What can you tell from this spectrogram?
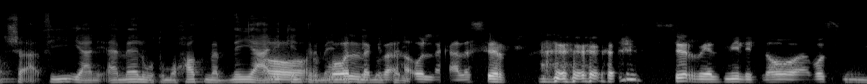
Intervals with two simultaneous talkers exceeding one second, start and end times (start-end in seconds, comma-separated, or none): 2.6-4.1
